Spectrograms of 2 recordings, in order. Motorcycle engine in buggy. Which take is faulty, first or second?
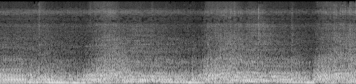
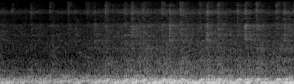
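second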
